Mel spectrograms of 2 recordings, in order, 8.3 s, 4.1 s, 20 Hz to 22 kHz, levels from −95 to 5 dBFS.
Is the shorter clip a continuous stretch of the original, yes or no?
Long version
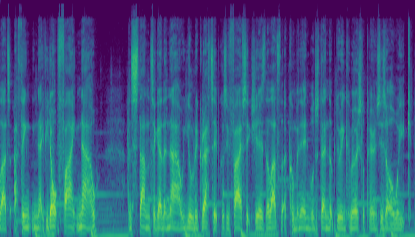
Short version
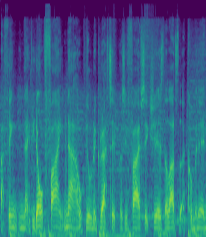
no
